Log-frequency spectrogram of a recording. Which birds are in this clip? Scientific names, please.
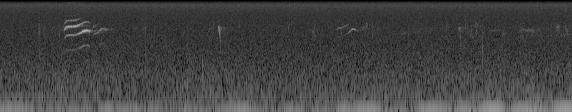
Chlorodrepanis virens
